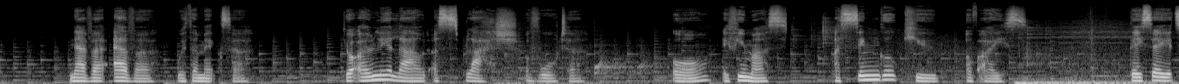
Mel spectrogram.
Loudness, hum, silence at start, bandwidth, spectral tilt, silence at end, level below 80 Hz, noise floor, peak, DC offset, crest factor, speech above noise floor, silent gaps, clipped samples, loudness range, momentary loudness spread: -19 LUFS; none; 0 s; 17.5 kHz; -5.5 dB/octave; 0 s; -32 dBFS; -38 dBFS; -4 dBFS; under 0.1%; 16 dB; 21 dB; none; under 0.1%; 3 LU; 20 LU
